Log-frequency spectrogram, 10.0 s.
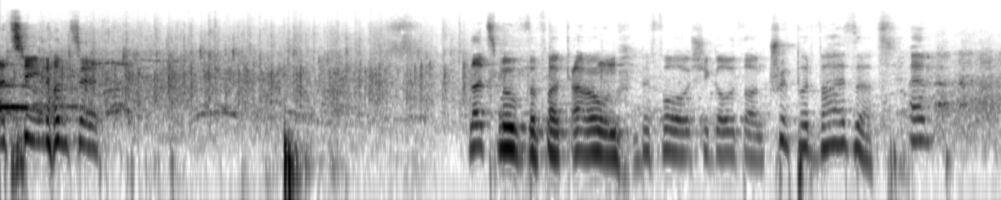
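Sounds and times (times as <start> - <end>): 
speech: 0.0 - 1.3, 4.7 - 9.8
audience applause: 0.0 - 5.4
laughter: 9.0 - 10.0.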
